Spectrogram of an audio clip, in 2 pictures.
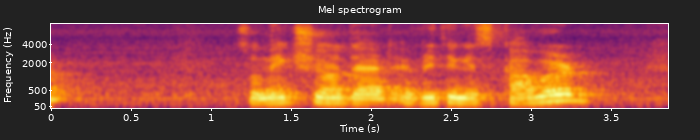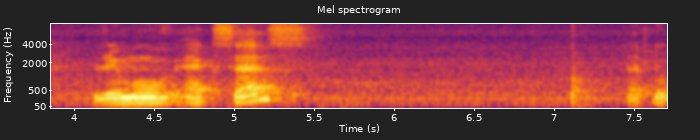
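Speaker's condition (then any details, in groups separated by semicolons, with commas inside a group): No condition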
